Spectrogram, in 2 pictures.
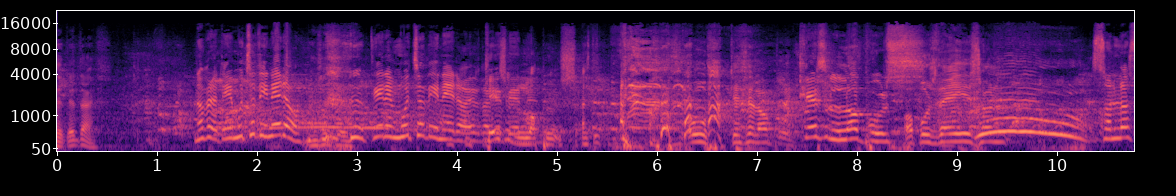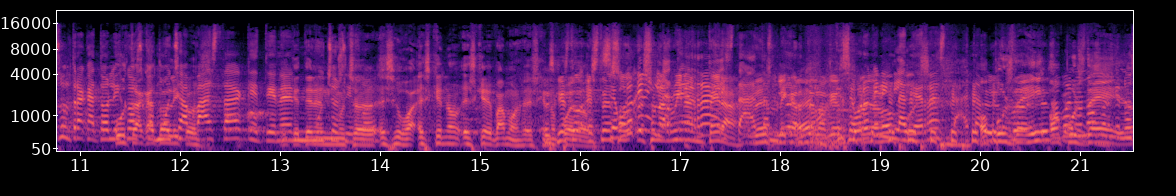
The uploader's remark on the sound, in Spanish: El público también sube a contarnos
